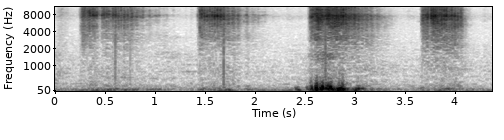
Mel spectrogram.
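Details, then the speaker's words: Old input shaft bearing from a Honda D15/D16 transmission spun by hand four times: harsh gritty rattle fading as it slows, in contrast to the new bearing; balls have flat spots and grooves. Worn bearing, being replaced. "you can even see the little ball bearings in there are just all tore up. We've got like flat spots and grooves cutting into them."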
